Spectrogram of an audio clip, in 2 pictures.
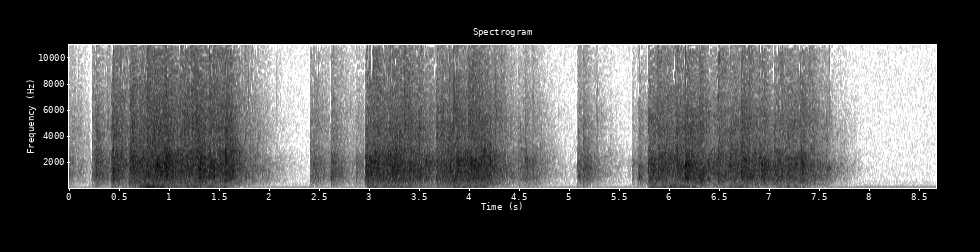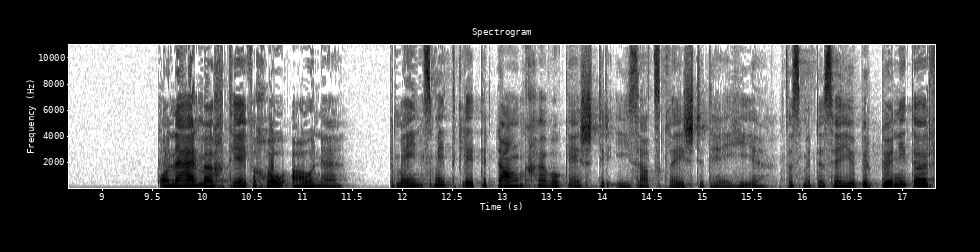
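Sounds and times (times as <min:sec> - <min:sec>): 
crowd applause: 0:00.0 - 0:07.8
speech: 0:09.6 - 0:17.3.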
